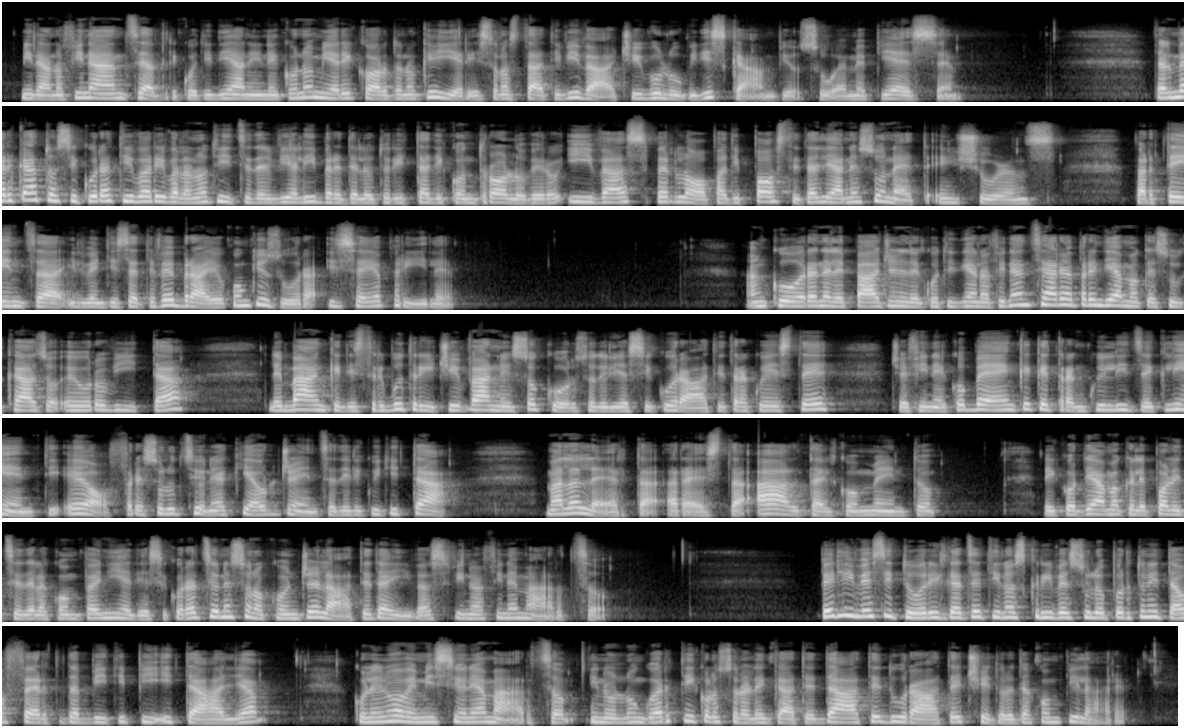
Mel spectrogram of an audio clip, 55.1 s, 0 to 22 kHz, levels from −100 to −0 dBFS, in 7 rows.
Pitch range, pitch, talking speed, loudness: 160-195 Hz, 175 Hz, 150 wpm, -20 LUFS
